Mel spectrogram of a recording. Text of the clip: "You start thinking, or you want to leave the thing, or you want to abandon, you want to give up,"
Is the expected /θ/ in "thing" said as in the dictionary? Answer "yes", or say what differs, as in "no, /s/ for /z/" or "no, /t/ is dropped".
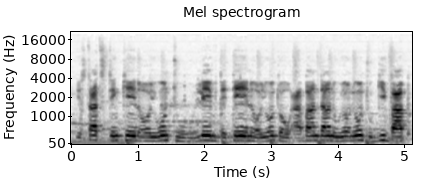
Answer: no, /t/ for /θ/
